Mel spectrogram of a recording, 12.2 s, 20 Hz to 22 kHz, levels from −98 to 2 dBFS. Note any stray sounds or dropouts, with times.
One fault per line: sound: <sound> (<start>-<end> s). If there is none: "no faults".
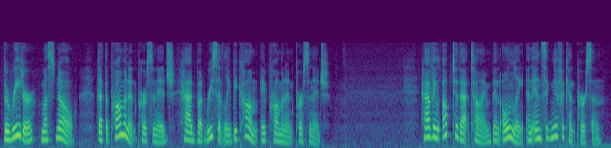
no faults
